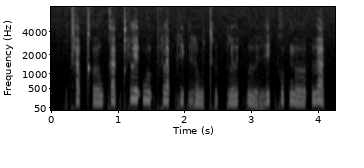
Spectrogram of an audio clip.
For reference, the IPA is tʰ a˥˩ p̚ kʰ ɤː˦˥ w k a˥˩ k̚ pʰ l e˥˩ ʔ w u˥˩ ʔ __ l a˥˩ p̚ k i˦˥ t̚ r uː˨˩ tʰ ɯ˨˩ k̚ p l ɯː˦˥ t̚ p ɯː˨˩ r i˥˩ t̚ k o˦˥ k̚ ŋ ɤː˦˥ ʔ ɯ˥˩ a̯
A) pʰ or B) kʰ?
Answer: A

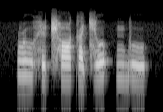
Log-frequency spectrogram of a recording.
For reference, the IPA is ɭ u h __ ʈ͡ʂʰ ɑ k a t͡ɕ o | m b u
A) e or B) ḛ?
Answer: A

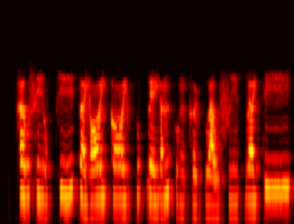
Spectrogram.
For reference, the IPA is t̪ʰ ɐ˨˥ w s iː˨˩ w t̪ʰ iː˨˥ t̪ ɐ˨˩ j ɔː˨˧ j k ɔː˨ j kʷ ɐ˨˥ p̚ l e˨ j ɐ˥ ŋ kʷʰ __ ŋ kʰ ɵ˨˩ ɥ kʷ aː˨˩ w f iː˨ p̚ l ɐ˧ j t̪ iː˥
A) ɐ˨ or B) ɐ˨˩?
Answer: A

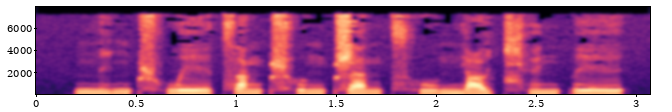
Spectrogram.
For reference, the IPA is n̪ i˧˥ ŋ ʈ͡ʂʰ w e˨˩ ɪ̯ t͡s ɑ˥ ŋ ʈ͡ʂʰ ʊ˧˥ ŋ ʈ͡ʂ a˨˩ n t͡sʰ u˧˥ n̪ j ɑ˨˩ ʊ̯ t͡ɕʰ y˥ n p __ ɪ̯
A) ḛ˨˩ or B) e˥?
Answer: B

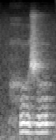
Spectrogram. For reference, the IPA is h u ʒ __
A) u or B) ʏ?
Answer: A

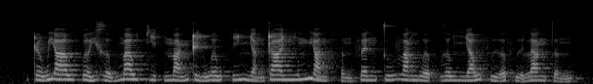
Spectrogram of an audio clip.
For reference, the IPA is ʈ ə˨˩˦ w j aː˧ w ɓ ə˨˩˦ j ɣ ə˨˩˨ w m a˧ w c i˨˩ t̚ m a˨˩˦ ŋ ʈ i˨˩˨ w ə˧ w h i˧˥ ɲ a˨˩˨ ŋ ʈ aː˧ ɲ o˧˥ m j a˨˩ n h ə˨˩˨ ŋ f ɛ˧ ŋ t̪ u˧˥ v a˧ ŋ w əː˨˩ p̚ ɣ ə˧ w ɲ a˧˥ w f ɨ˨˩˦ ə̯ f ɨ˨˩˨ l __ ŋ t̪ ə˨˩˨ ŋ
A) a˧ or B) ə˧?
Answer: A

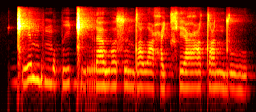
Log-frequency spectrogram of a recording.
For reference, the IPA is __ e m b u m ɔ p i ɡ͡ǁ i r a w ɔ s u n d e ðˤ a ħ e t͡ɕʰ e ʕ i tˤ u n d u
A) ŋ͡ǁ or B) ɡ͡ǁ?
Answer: B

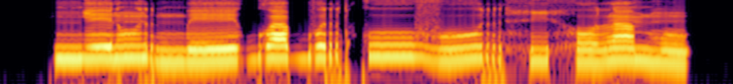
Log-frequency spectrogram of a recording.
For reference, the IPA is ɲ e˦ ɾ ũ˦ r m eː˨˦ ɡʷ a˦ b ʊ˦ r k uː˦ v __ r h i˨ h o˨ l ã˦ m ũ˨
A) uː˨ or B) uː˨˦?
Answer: B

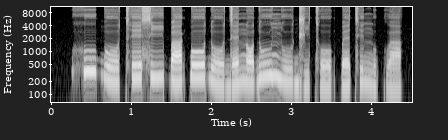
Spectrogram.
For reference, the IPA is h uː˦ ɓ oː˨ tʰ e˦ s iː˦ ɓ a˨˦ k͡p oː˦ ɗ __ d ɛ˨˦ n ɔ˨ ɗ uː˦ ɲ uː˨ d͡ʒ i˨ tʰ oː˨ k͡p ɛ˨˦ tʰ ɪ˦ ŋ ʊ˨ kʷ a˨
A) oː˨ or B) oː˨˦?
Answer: A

